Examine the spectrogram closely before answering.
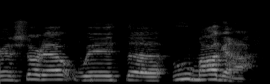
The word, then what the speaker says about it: Umaga: We're going to start out with Umaga. Umanga. Umanga. That's as William Regal would pronounce it.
